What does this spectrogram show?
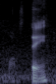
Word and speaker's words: Marseille: of the Order in Marseille. Is that how you say it? They like silent pronounce the L's in there. It's literally just Marseille. Where her son's devastating power might be contained.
